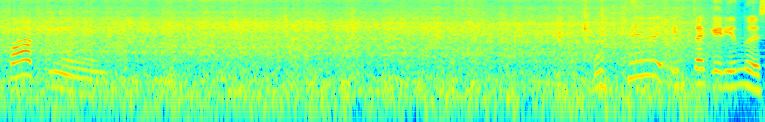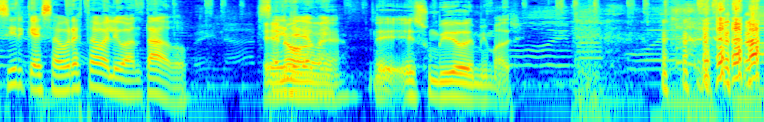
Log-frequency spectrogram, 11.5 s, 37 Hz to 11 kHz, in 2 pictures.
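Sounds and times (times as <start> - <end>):
hail falling: 0.0 - 5.7
speech: 0.1 - 1.5, 4.5 - 9.7, 10.7 - 11.4
person murmuring: 7.8 - 8.4
laughter: 10.7 - 11.4.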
